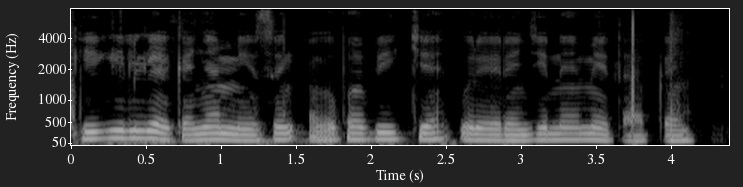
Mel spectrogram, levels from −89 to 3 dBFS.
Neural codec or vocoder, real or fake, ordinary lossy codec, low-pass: none; real; none; none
